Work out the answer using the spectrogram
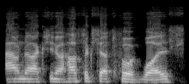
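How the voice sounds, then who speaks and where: Mid-pitched man reading fan fiction casually. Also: level tone, very fast, a bit bright. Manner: stumbles over words. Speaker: channel host and story narrator. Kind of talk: amateur fan fiction narration and casual chat.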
